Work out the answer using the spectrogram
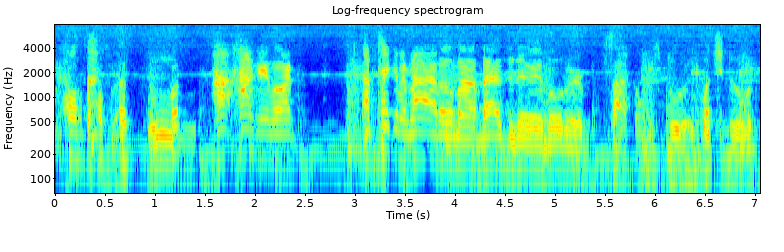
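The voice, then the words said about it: Strong Southern drawl. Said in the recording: “It sounded like you got like this guy from a truck stop. This guy from a truck stop in the Deep South ... he has a real strong Southern drawl.”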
